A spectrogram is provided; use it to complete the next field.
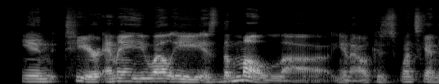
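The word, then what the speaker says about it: Maule: is the maul in tier m-a-u-l-e is the mullah you know because once again just have to pronounce the e the worst one so this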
